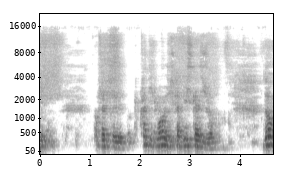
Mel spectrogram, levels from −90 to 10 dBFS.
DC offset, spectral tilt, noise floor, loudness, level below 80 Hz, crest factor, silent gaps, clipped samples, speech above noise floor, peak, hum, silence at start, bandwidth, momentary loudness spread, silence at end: under 0.1%; -6 dB/octave; -52 dBFS; -28 LUFS; -62 dBFS; 22 dB; none; under 0.1%; 25 dB; -6 dBFS; none; 0 s; 16.5 kHz; 19 LU; 0 s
